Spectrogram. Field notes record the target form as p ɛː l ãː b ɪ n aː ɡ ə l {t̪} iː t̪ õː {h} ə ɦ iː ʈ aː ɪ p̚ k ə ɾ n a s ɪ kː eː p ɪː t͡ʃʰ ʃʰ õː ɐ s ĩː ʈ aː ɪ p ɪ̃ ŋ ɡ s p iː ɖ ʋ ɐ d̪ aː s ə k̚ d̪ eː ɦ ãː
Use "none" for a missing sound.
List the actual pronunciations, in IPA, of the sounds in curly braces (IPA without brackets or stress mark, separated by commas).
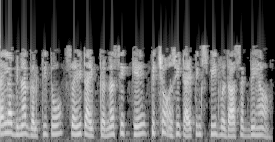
t̪, s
